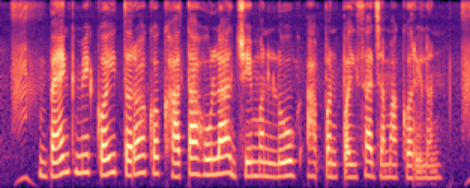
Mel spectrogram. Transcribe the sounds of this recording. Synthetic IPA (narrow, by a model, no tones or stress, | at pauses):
bɛ̃ŋkmekəit̪əɾəɦkəkʰat̪aɦolad͡ʒemənloɡapənpəjsad͡ʒəmakəɾelən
